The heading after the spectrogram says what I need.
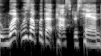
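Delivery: ordinary talk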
